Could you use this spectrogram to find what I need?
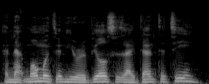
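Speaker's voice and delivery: ordinary talk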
